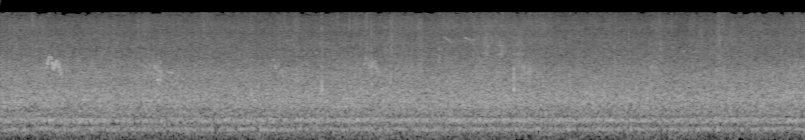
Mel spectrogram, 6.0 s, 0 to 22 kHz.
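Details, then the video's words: Spring beehive with bees busily coming and going: an unbroken thick hum of countless honeybees, plus a couple of thin, high bird chirps early on. "1 Hour of a Beehive ASMR"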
